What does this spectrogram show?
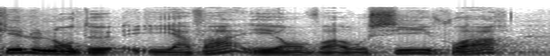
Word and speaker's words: Yahvah: à gauch gauche mais la vraie lecture de ce terme c'est yava je vais vous apprendre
